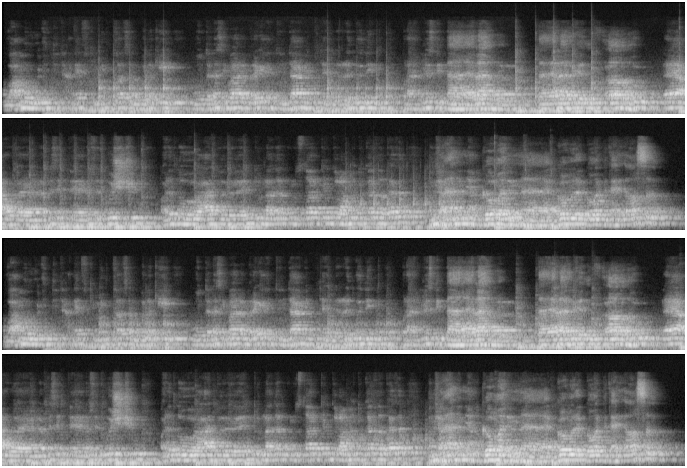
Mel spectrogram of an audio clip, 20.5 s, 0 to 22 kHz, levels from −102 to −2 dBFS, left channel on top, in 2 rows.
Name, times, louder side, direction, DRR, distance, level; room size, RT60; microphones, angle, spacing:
voice 1, 0.0-2.6 2.8-5.7 6.0-7.7 8.2-16.4 16.6-18.5, equal, 60° right, -3 dB, 0.7 m, -24 dB
Knock, 0.6-19.0, left 1 dB, 70° left, 0.4 m, -30 dB
voice 2, 6.7-7.5 8.0-9.5 16.6-20.0, right 1 dB, 20° right, 0 dB, 0.3 m, -21 dB
2.3 x 2.0 x 2.7 m, 1.3 s
head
